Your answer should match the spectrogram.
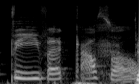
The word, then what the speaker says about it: Belvoir: but I was calling it Belvoir Castle, but what's it actually called? – Beaver Castle. – Beaver Castle. Now, I have no idea. It's spelt Belvoir, but it's pronounced Beaver,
